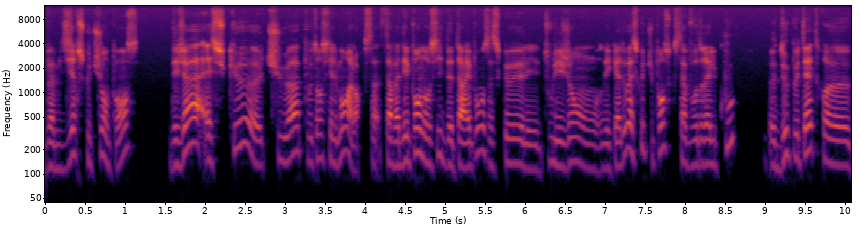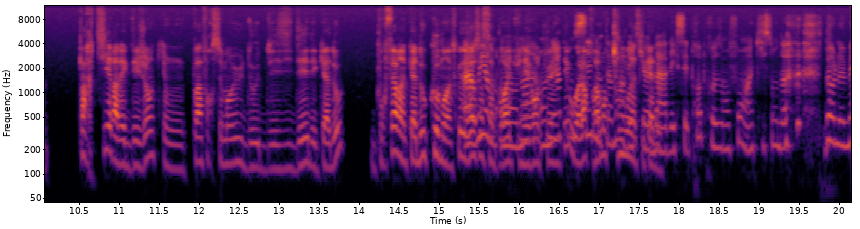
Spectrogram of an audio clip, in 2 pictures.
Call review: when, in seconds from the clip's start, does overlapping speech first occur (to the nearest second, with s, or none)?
15 s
